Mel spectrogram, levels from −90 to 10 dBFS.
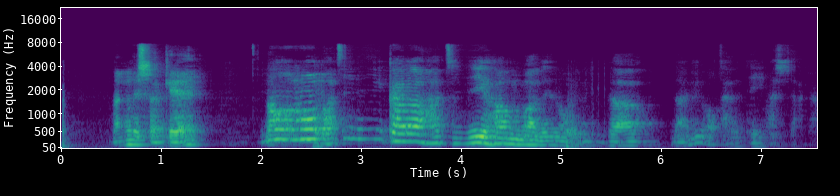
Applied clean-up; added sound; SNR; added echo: neural mask model DeepFilterNet 3.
